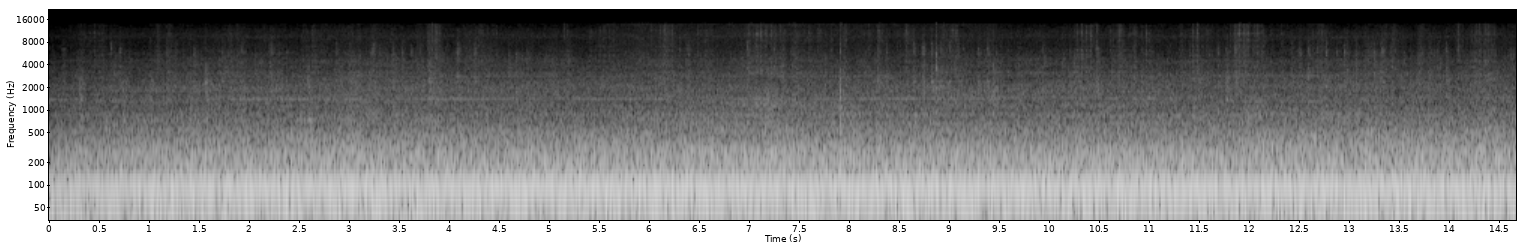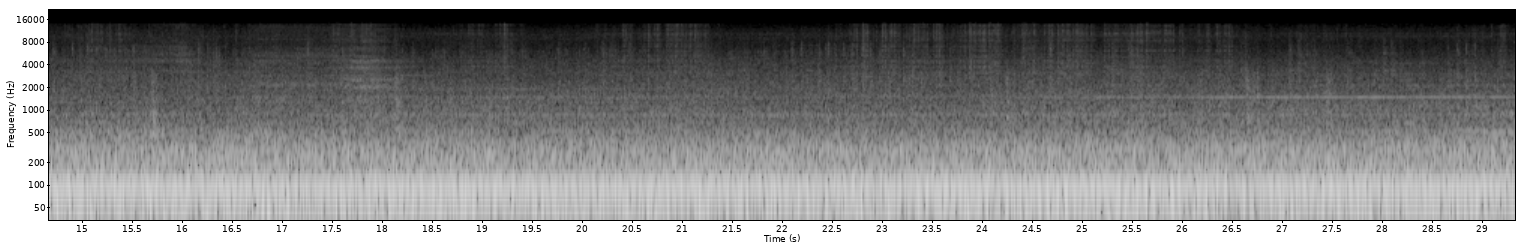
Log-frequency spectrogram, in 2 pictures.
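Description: Interior running noise of a Class 168 Turbostar diesel multiple unit travelling at speed: a steady low drone, with a faint high whine that comes and goes.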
